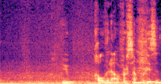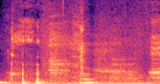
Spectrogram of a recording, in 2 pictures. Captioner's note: chuckles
